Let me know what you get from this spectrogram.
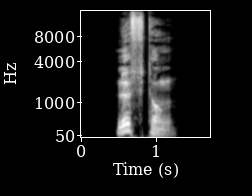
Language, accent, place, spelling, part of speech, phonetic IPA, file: German, Germany, Berlin, Lüftung, noun, [ˈlʏftʊŋ], De-Lüftung.ogg
- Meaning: ventilation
